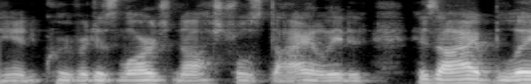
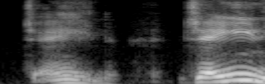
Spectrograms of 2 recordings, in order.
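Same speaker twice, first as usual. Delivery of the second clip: two calls of Jane, the second higher and louder; bitter sadness; 3 semitones higher, 4 dB louder than usual. Acted. Rochester calling Jane's name in mild bitter sadness. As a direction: plead her name with a touch of bitterness. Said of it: "accent of bitter sadness".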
